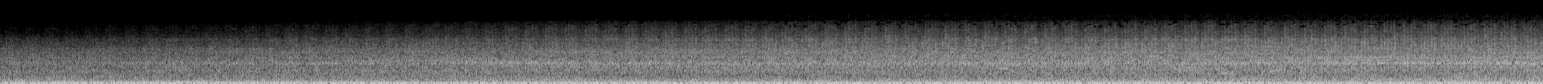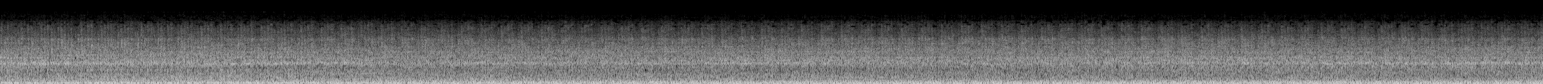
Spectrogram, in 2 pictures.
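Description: Semi-truck's heavy diesel engine idling steadily: a constant low drone with a faint steady whine above it.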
